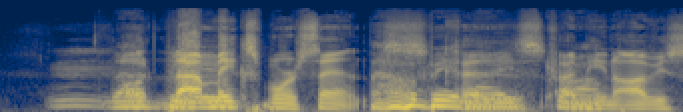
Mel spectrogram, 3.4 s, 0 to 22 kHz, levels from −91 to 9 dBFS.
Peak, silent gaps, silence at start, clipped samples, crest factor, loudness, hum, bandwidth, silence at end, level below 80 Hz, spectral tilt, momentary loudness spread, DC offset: -2 dBFS; none; 0.25 s; under 0.1%; 14 dB; -15 LUFS; none; 15.5 kHz; 0 s; -42 dBFS; -5.5 dB/octave; 8 LU; under 0.1%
